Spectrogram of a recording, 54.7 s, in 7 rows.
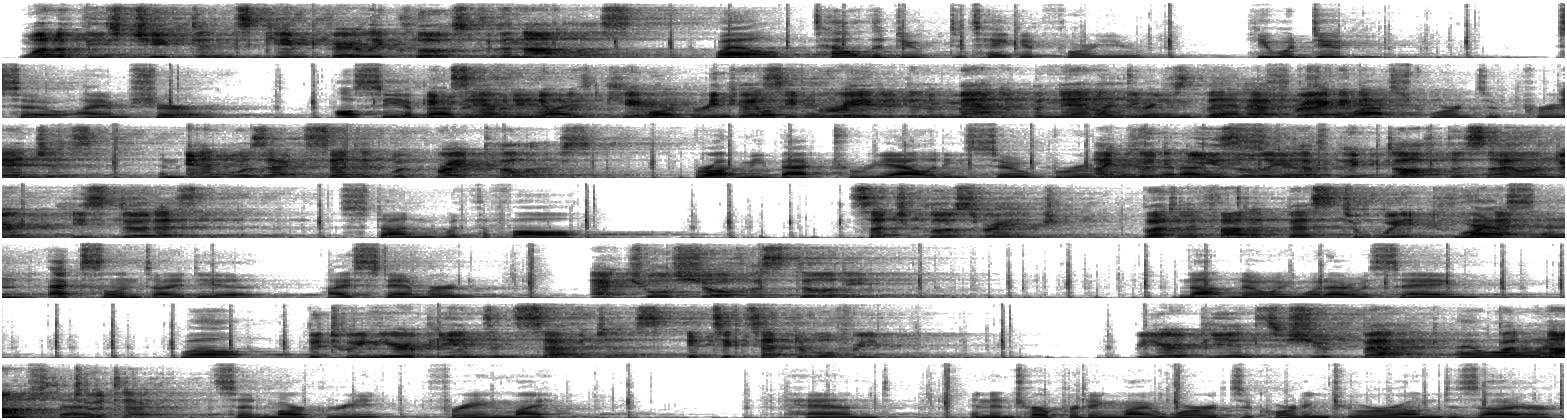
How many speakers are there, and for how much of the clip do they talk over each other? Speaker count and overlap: two, about 14%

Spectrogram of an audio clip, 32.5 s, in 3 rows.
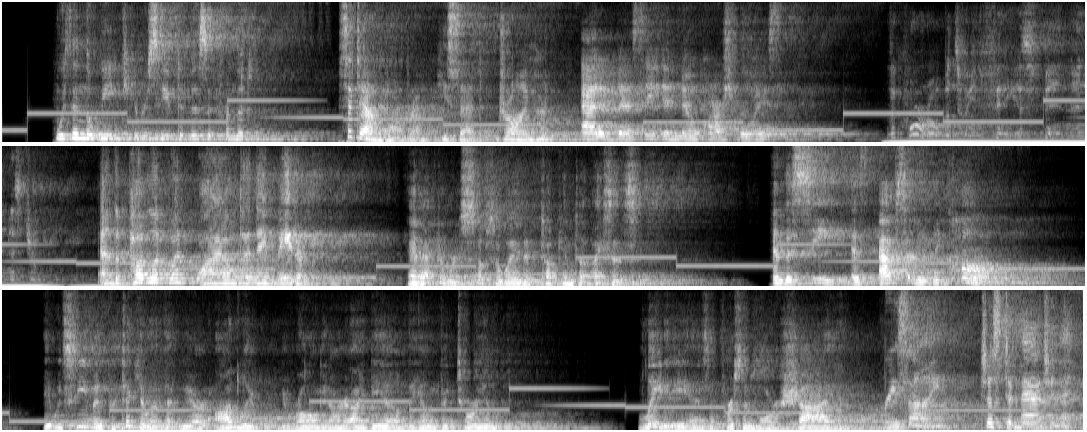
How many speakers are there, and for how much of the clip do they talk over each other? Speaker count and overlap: seven, no overlap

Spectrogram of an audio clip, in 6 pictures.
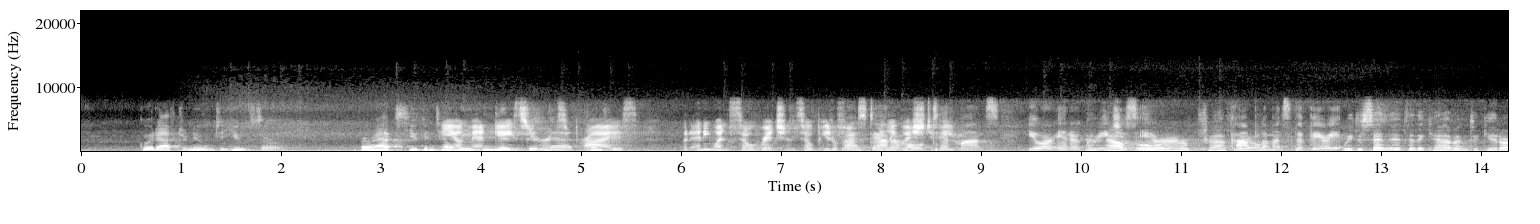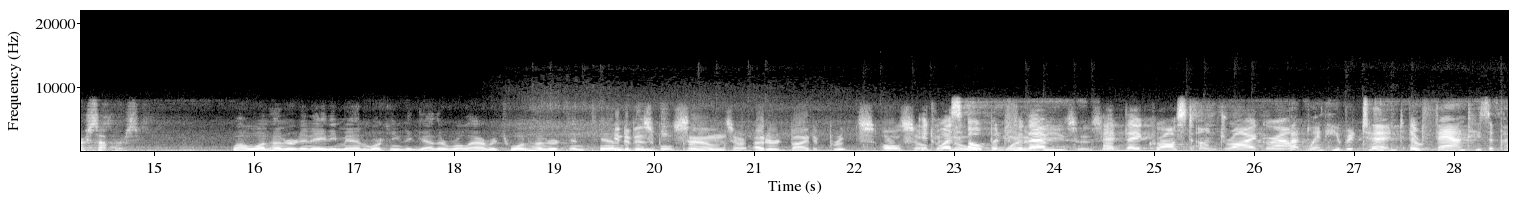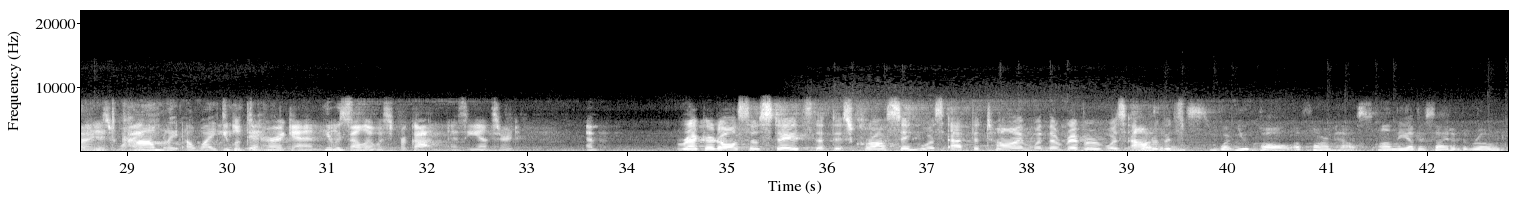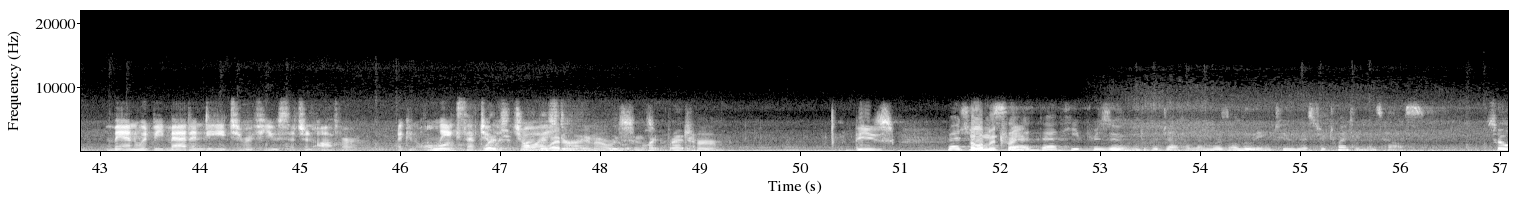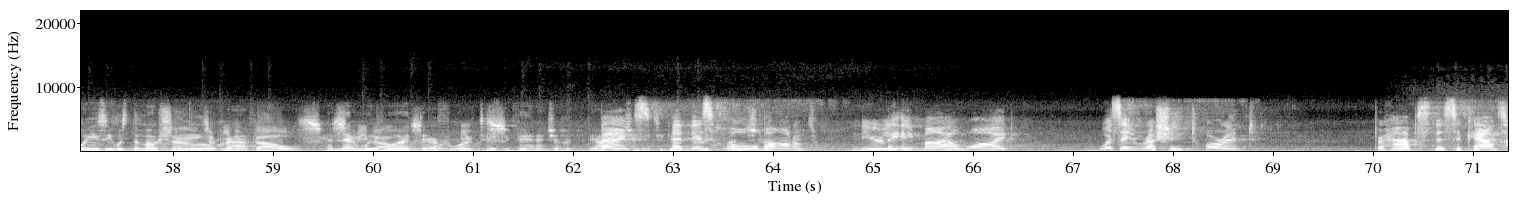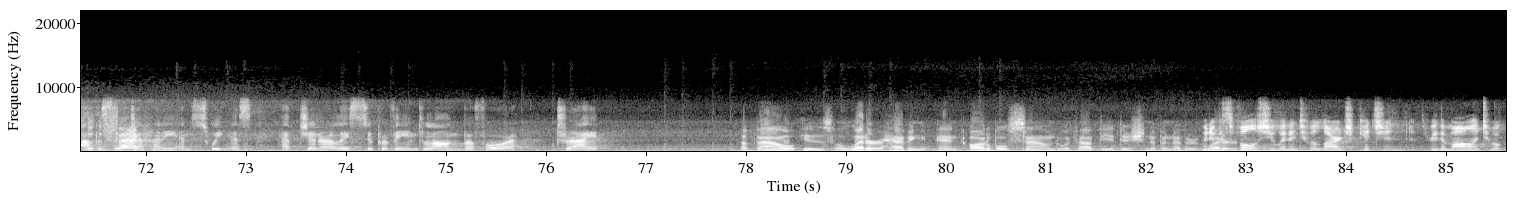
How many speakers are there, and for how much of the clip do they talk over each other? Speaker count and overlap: eight, about 28%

